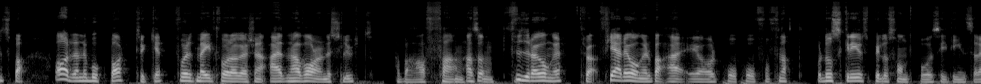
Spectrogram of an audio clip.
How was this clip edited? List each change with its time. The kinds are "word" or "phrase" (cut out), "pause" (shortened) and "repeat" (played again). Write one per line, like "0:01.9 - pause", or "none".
0:01.7 - pause
0:03.8 - pause
0:05.7 - pause
0:07.4 - repeat
0:08.1 - pause

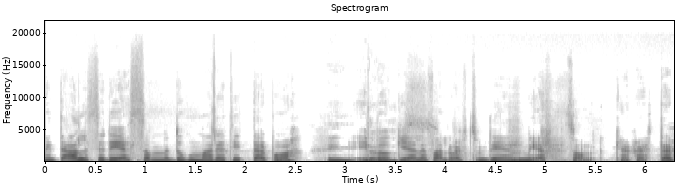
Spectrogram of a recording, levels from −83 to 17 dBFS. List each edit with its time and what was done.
none

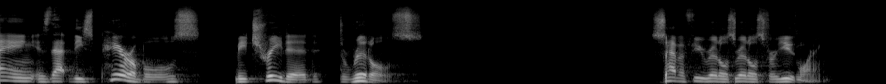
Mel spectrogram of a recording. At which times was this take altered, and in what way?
0:02.4 - word
0:03.4 - word
0:06.7 - word
0:07.3 - repeat
0:07.9 - word

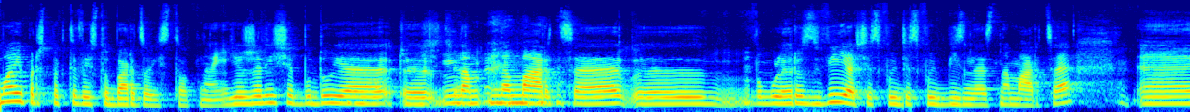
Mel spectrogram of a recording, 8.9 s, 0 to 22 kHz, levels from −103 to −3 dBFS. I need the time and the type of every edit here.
0:06.8 - repeat

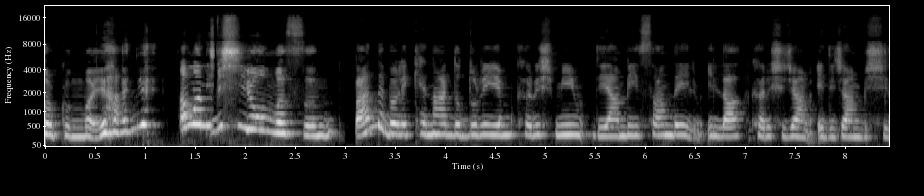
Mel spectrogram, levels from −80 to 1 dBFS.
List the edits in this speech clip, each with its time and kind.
0:01.7 - word

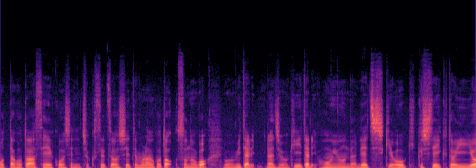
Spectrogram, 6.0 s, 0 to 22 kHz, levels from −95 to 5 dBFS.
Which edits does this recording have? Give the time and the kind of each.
0:02.8 - word

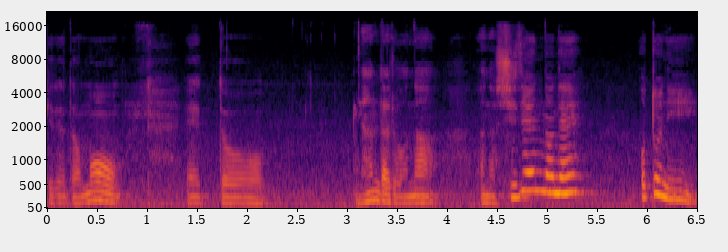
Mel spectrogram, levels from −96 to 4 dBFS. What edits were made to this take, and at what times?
0:03.0 - pause

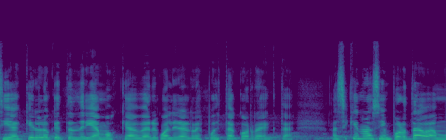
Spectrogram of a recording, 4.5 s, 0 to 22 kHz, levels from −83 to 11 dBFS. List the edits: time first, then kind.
0:01.6 - word

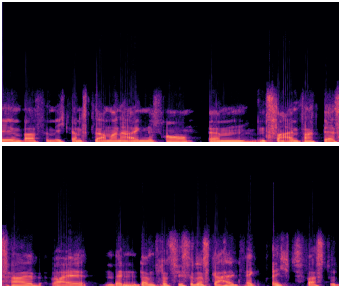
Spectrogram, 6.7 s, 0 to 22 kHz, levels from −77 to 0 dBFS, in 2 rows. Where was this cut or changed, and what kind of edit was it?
0:02.0 - pause

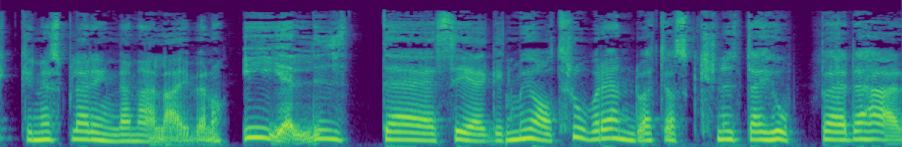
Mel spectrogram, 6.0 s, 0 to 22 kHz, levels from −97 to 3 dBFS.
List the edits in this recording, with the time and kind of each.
0:01.5 - word
0:03.4 - word
0:04.6 - word

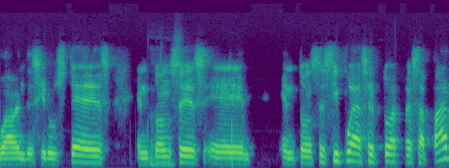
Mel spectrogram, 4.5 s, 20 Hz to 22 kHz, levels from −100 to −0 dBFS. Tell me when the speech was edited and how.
none

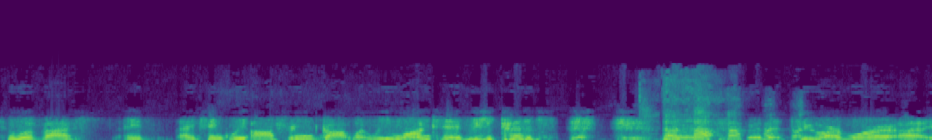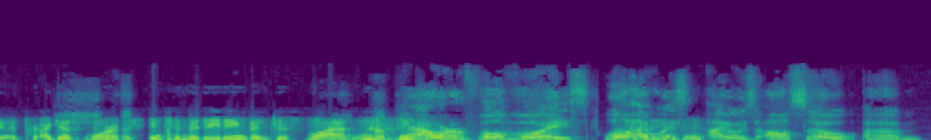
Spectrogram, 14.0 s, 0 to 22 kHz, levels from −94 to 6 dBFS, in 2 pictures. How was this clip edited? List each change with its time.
0:04.2 - pause
0:11.5 - pause

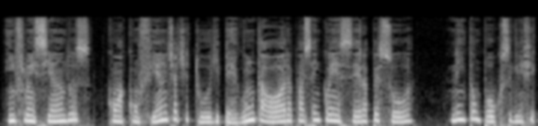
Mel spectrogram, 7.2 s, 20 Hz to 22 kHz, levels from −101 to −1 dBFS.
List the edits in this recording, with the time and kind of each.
0:01.3 - pause
0:02.8 - phrase
0:04.0 - phrase

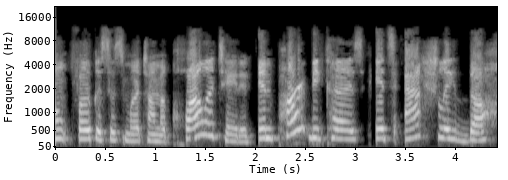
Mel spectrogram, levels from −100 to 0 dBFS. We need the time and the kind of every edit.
0:02.0 - word
0:03.2 - pause

